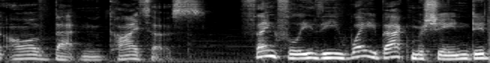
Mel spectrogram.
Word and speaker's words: Baten Kaitos: could present that would confirm the English pronunciation of Baten Kaitos, rather than the Japanese pronunciation of Baten Kaitos.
